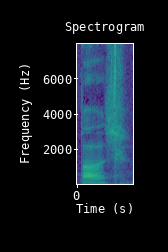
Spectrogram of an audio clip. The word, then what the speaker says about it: Boj: How you say his name again? Boj, Boj. – Oh yeah, Boj.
